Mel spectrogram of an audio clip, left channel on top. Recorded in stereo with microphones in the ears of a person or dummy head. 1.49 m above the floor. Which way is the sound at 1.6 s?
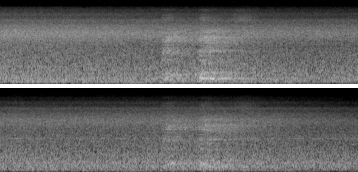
25° left (ahead or behind).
